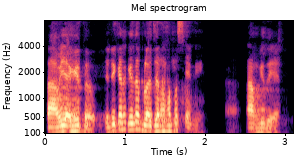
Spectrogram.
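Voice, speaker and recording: A man teaching a Quran recitation class in a mosque, repeating letter sounds slowly to show how they are said. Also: medium pitch, animated, darkish tone. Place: mosque study session.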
